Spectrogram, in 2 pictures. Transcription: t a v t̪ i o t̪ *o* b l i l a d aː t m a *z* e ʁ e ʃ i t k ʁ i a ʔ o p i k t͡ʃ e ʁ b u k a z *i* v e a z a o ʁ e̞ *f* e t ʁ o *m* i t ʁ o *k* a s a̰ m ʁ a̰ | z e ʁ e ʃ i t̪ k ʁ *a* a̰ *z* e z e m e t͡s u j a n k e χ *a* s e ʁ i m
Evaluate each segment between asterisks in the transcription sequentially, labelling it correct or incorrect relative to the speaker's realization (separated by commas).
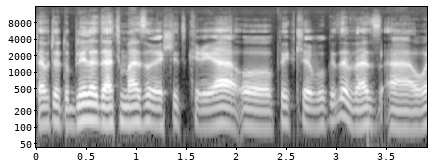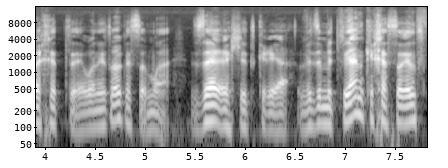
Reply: correct, correct, incorrect, incorrect, incorrect, correct, incorrect, incorrect, correct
